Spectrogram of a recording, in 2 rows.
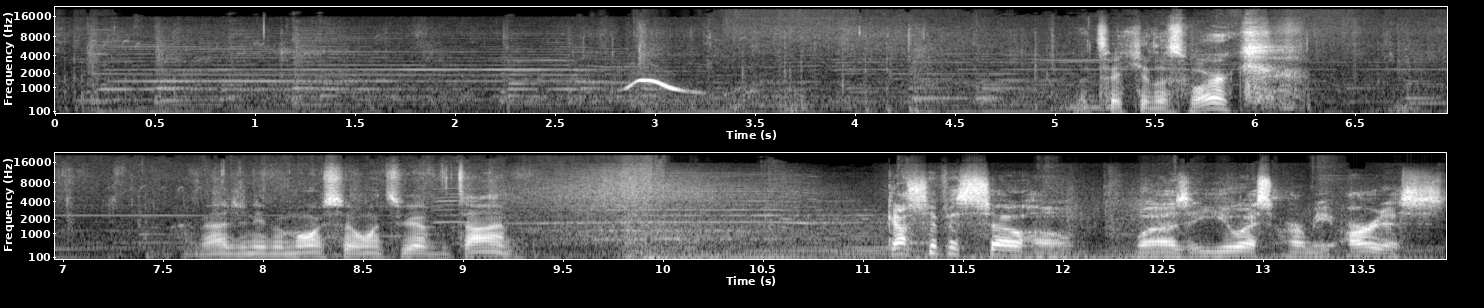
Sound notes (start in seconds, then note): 2.8 whistle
